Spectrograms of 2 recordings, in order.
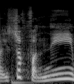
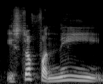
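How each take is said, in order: First: Hong Kong-accented English with a rising "so"; a Hong Kong English demo with a sing-song rise. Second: Chinese-accented English with a falling end on "so"; a Chinese-accented English demo that drops at the end. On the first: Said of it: "홍콩 가면 많이 이렇게 얘기하죠". (홍콩식 억양 영어, 올려서) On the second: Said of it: "가까운 중국만 하더라도 중국식 억양이 있어요". (중국식 억양 영어, 끝을 내려서) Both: Shown as a demonstration.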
